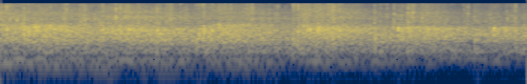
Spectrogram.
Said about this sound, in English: Yeah, God is good. You can applaud that, because it sure wasn't me.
